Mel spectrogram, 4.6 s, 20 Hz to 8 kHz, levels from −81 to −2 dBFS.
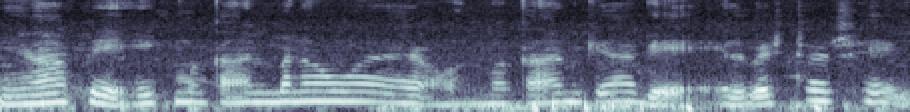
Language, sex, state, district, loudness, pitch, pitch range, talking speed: Hindi, male, Bihar, West Champaran, -15 LUFS, 185 Hz, 165-215 Hz, 170 wpm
